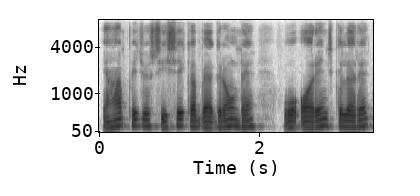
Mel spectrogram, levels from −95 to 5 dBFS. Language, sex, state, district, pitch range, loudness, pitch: Hindi, male, Jharkhand, Garhwa, 120-135 Hz, -18 LUFS, 125 Hz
